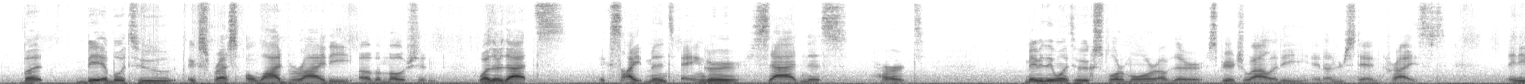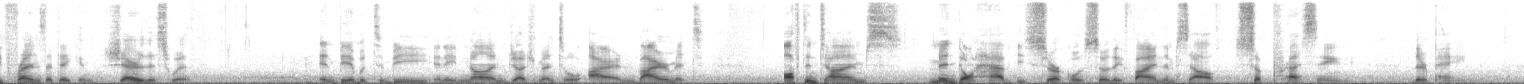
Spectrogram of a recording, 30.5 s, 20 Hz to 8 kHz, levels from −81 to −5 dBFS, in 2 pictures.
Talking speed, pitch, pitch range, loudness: 120 wpm, 95 Hz, 90-105 Hz, -31 LUFS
